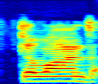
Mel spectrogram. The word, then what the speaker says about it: Delon: Delon, you got it.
